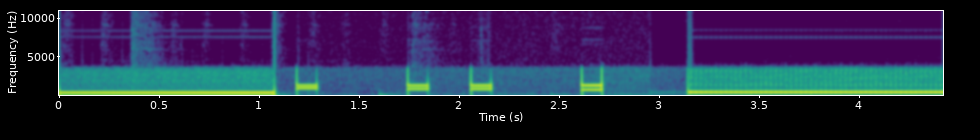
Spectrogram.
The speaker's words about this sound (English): Got Monica's phone number, and let's call her right now.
